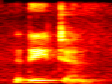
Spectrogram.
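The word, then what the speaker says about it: reason: रीजन।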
